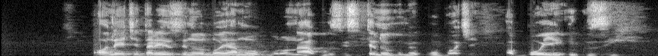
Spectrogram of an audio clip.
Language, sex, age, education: Igbo, male, 30-45, tertiary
